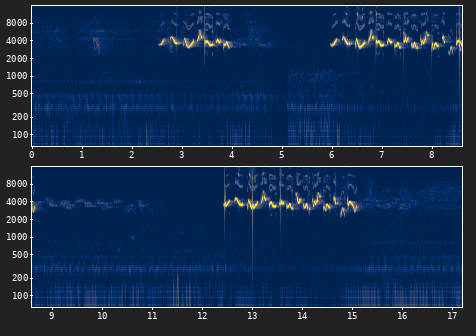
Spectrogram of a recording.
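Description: Young male ultramarine grosbeak (azulão), still in brown 'pardo' plumage, singing three quick warbling song phrases a few seconds apart, each about one and a half to three seconds long.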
